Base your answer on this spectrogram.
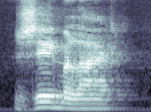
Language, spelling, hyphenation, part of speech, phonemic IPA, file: Dutch, zemelaar, ze‧me‧laar, noun, /ˈzeː.məˌlaːr/, Nl-zemelaar.ogg
- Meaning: curmudgeon, whiner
